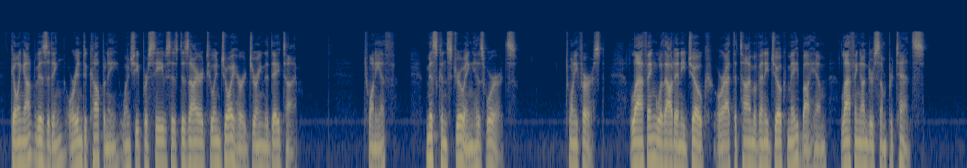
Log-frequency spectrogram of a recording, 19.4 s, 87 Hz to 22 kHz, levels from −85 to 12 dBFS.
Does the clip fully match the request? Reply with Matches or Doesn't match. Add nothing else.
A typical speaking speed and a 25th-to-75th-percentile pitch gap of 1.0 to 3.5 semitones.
Doesn't match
